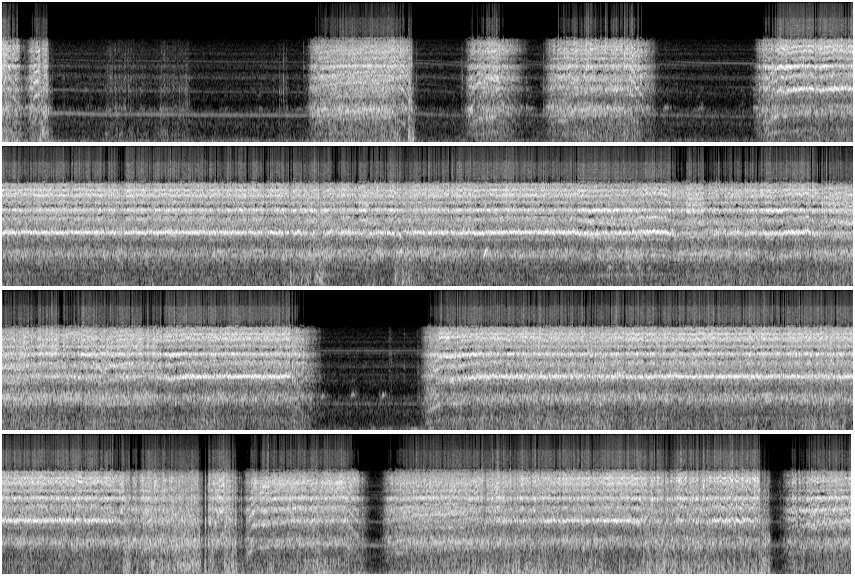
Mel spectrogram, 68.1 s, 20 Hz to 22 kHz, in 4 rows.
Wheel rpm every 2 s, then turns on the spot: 80, 10, 0, 140, 50, 70, 100, 60, 230, 230, 230, 230, 230, 230, 220, 220, 220, 220, 220, 220, 30, 120, 230, 230, 230, 230, 230, 200, 190, 120, 220, 230, 210, 140.
2-4 8-10 54-56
